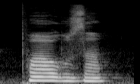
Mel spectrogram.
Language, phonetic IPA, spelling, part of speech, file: Ukrainian, [ˈpaʊzɐ], пауза, noun, Uk-пауза.ogg
- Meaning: 1. pause 2. break, recess, playtime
